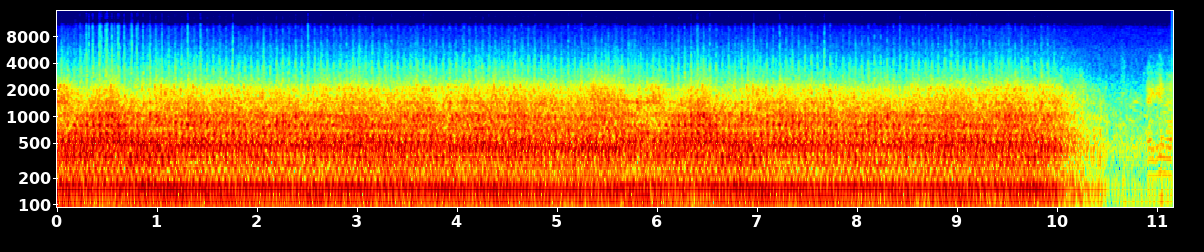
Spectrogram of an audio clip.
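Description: A propeller flying boat drones in flight overhead.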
